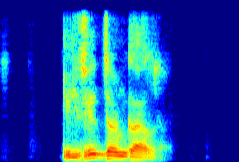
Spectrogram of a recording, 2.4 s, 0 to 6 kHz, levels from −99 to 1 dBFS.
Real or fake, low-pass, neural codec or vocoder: fake; 5.4 kHz; codec, 16 kHz, 1 kbps, FreqCodec, larger model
